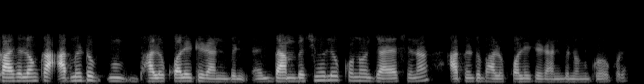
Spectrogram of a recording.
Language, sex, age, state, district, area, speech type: Bengali, male, 18-30, West Bengal, Birbhum, urban, conversation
